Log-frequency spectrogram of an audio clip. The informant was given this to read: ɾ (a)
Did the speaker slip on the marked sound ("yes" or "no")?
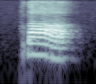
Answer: no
